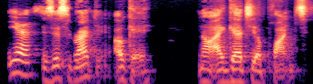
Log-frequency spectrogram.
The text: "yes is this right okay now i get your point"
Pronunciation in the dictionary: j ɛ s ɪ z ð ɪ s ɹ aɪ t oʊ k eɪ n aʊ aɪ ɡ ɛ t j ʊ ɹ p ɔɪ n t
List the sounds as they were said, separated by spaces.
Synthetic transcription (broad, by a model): j ɛ s ɪ z ð ɪ s ɹ aɪ t oʊ k eɪ n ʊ aɪ ɡ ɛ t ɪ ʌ p ɔɪ n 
